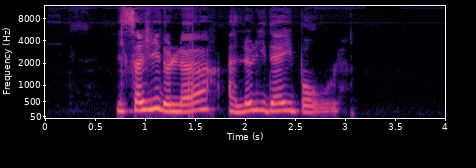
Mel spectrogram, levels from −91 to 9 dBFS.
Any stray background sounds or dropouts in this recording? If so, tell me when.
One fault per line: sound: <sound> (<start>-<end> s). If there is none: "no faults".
no faults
